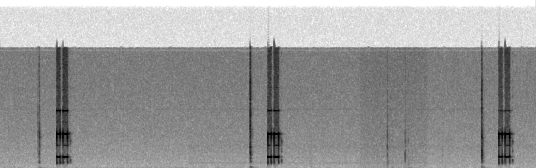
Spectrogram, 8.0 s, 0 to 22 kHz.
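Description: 2004 DX Kamen Rider Leangle transformation belt buckle toy being switched on: three times a sharp click, followed about a third of a second later by a short, high double electronic beep from the buckle.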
